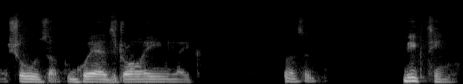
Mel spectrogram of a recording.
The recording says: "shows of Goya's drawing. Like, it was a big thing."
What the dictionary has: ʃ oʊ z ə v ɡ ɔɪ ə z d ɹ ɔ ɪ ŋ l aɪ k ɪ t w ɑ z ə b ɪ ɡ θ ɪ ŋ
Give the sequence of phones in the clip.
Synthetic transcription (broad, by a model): ʃ oʊ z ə p ɡ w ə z d ɹ ɔ ɪ ŋ l aɪ k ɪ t w ɑ z ə b ɪ ɡ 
